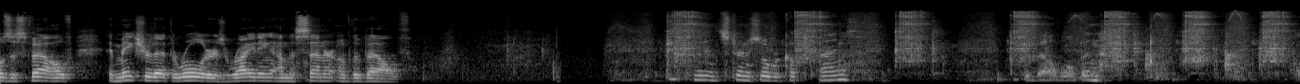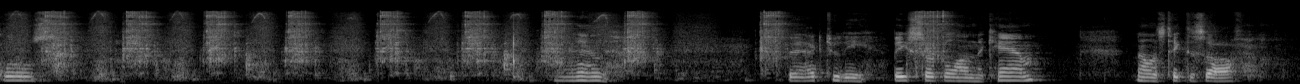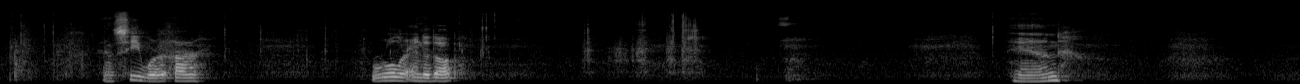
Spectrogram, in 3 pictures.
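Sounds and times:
hand ratchet clicking: 0:06.6 - 0:19.7, 0:20.5 - 0:21.0, 0:22.2 - 0:22.6.

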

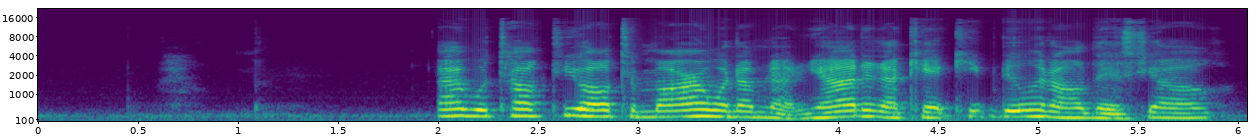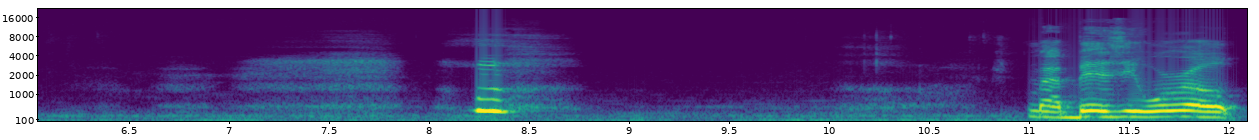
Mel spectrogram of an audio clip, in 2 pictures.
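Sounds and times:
woman yawning: 0:08.2 - 0:08.7.

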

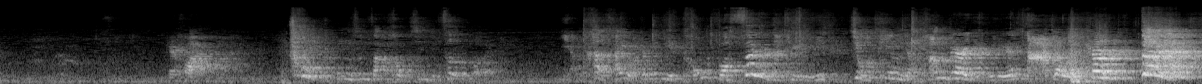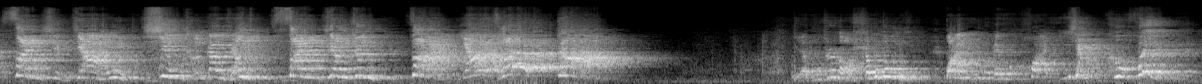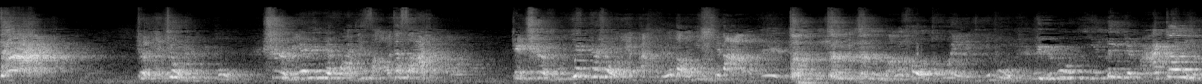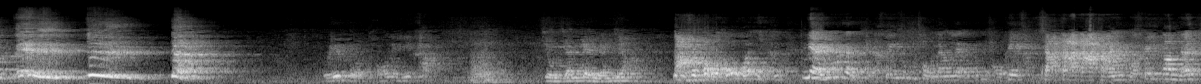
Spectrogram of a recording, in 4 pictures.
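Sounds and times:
man telling a story loudly: 0:05.6 - 0:18.3, 0:20.0 - 0:24.8, 0:25.4 - 0:38.4, 0:41.5 - 0:48.0.

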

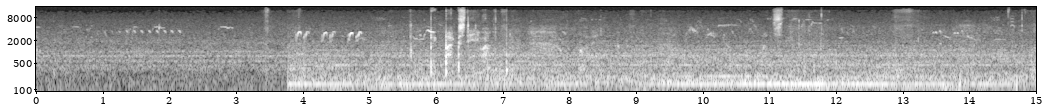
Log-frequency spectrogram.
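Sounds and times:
steady low hum: 0:00.0 - 0:15.0
faint whispering: 0:05.5 - 0:15.0.

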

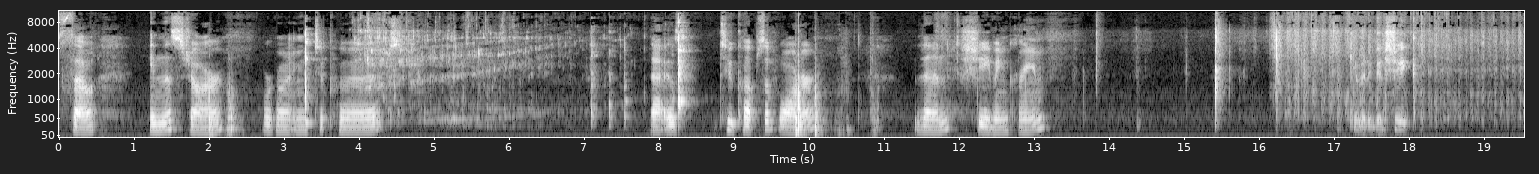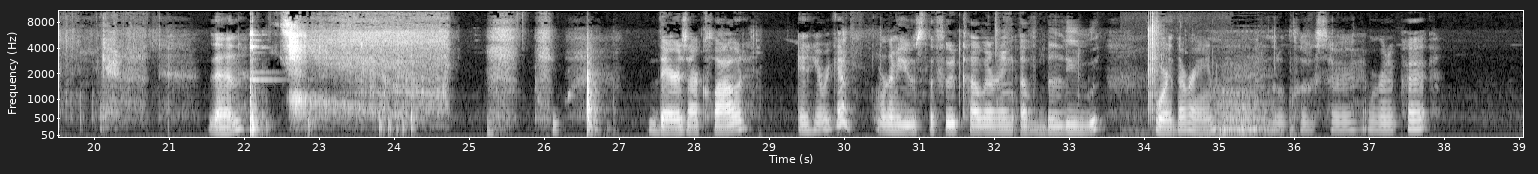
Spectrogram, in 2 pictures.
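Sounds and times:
water trickling into a glass jar: 0:03.8 - 0:07.9
water drips: 0:03.9 - 0:07.9
glassy clink: 0:04.0 - 0:07.6, 0:22.1 - 0:22.7.

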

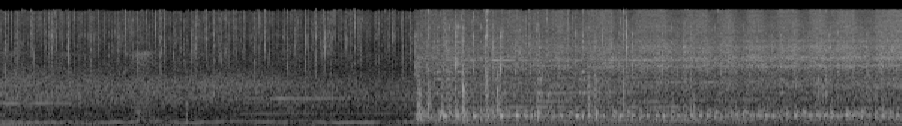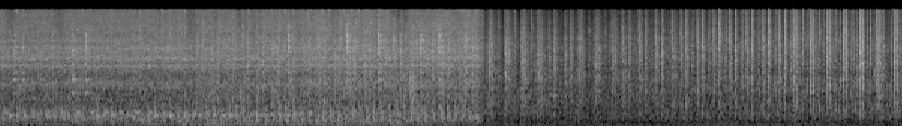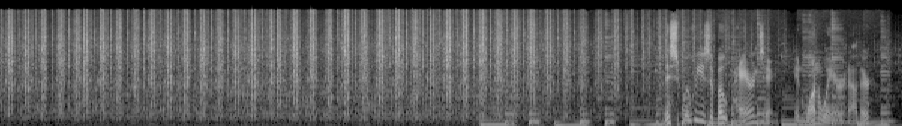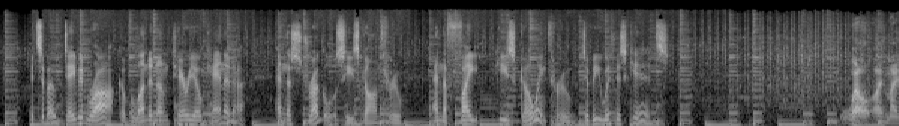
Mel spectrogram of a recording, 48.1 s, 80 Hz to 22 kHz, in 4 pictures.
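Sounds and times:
bulldozer engine running: 0:00.0 - 0:48.0
loud mechanical running sound: 0:03.3 - 0:48.0.

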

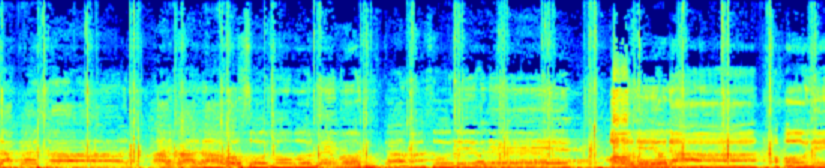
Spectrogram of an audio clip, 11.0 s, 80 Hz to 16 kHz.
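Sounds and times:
chant on long notes: 0:00.0 - 0:11.0.

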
